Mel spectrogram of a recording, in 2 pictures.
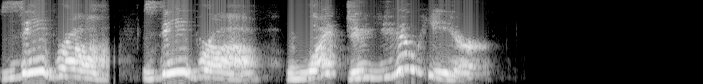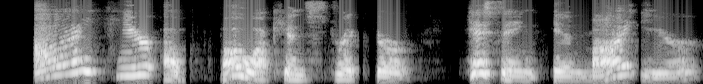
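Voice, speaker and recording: A woman reading a picture book aloud to young children in an expressive, sing-song way. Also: fairly high pitch, drawn-out words, long pauses. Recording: slightly dull, lo-fi recording.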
